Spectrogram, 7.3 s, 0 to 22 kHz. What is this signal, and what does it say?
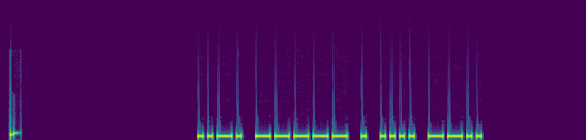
Morse code, heard as a keyed tone, about 20 wpm, 700 Hz. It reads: F0EHZ
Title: DXCC-100 Call Signs - 5 Characters - 20wpm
